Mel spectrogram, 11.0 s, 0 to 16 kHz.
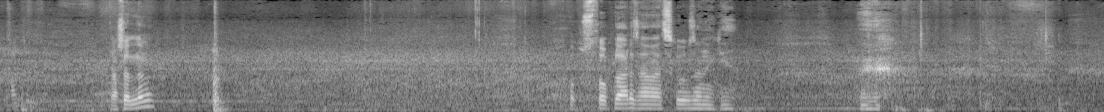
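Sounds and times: car door shutting: 2.1 - 2.4.

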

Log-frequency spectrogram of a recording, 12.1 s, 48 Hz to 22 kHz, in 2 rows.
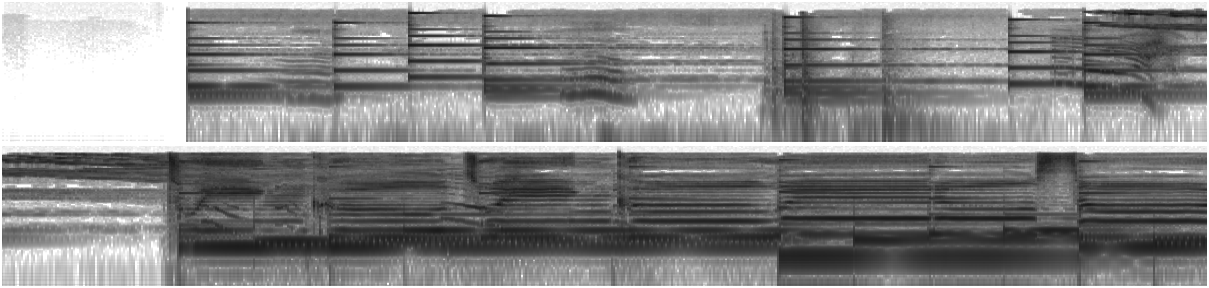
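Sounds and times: bell-like chime notes: 5.6 - 8.2.

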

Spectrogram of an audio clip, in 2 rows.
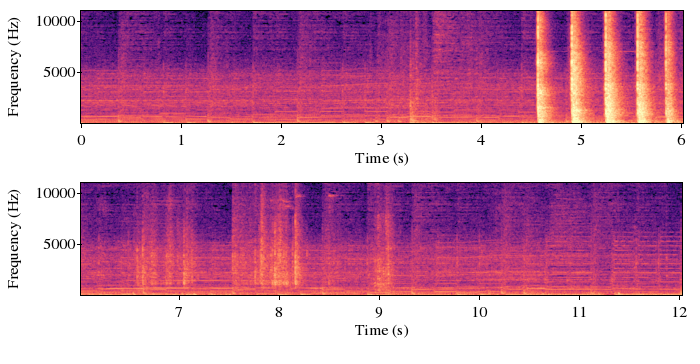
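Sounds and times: soft background music: 0.0 - 12.0
hammer driving nail into wood: 4.6 - 6.0.

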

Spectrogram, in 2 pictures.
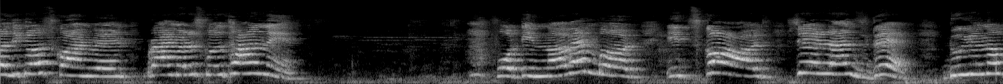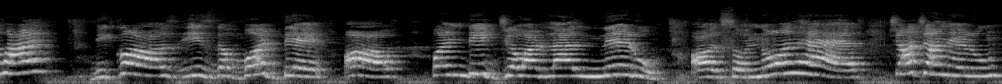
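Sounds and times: girl reciting in sing-song chant: 0.0 - 3.2, 4.6 - 20.0.

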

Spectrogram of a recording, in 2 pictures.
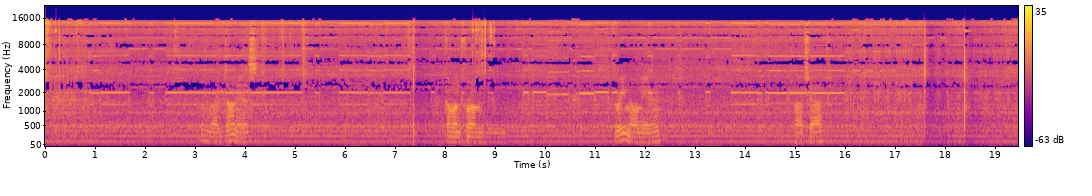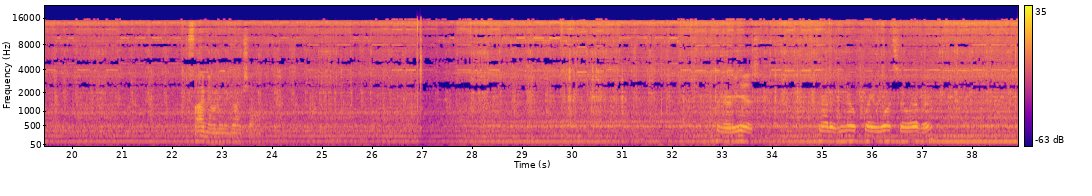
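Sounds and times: low mechanical hum: 0.0 - 38.9
thin high whine: 13.4 - 38.9.

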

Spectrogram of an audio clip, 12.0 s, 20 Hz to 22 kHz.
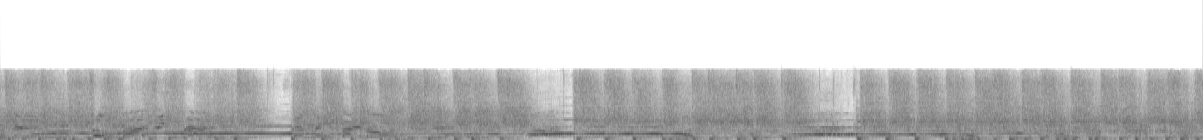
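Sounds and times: large drum beating: 0.0 - 12.0.

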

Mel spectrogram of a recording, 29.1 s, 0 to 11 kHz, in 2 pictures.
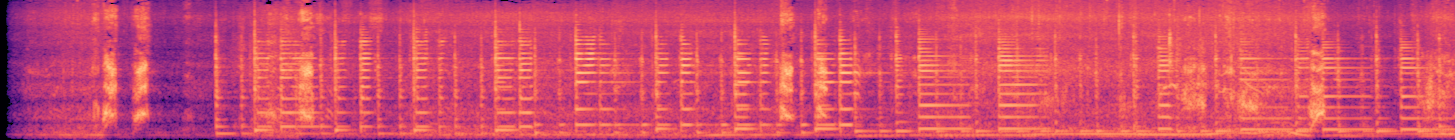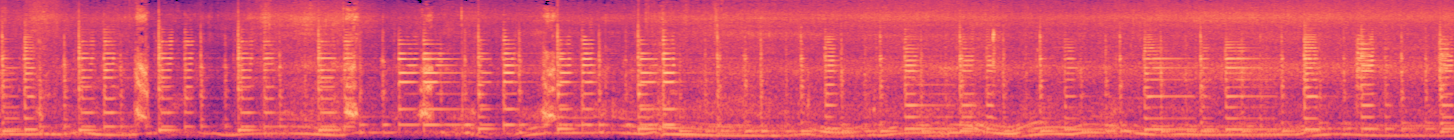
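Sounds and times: guitar music: 0.7 - 29.0
dog barking: 0.9 - 2.0, 2.6 - 3.3, 7.8 - 8.4, 11.7 - 13.4, 14.2 - 14.6, 15.9 - 16.1, 18.0 - 19.0, 20.0 - 20.2.

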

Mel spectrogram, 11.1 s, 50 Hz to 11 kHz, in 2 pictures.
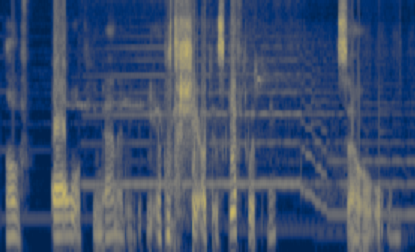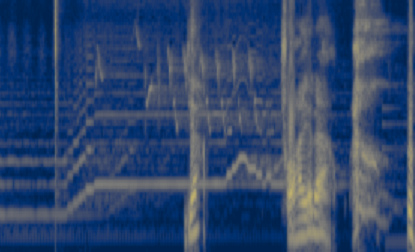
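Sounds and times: flute-like melody: 0.0 - 11.0.

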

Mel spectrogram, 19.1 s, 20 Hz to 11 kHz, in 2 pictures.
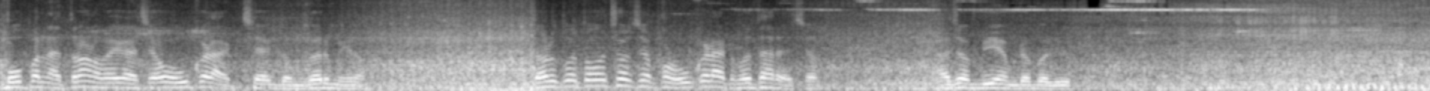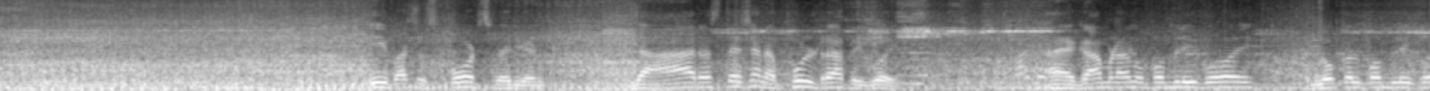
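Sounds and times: street traffic: 0.0 - 19.0.

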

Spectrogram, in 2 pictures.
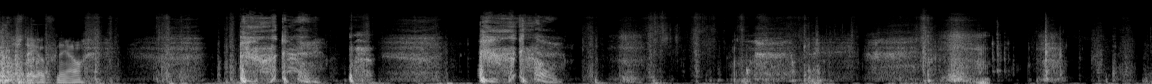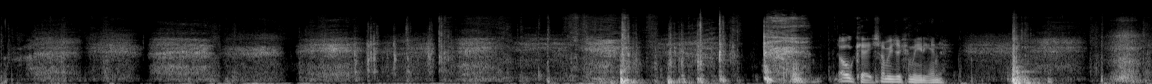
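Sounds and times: footsteps crunching in snow: 5.6 - 8.6.

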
